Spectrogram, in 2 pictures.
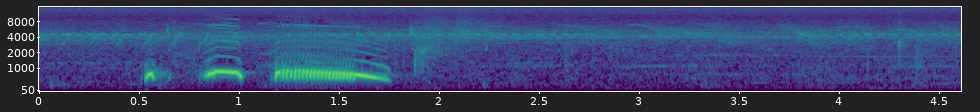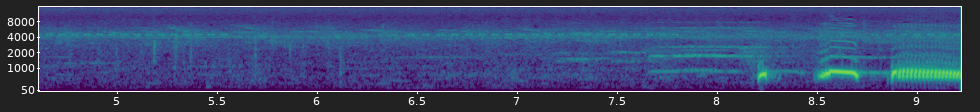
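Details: Spotted dove coo in the broken-tail-note calling style: a brief note, a doubled note and a drawn-out falling coo, then quiet before the next phrase starts near the end.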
